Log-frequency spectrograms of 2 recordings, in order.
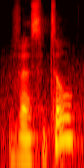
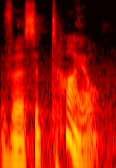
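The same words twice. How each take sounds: First: It is said in a non-British accent. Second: It is said in a British accent.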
